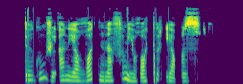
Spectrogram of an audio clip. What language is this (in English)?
Kabardian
